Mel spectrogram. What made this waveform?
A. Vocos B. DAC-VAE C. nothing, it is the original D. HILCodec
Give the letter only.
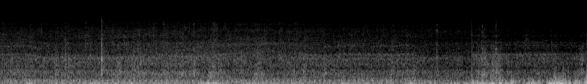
C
